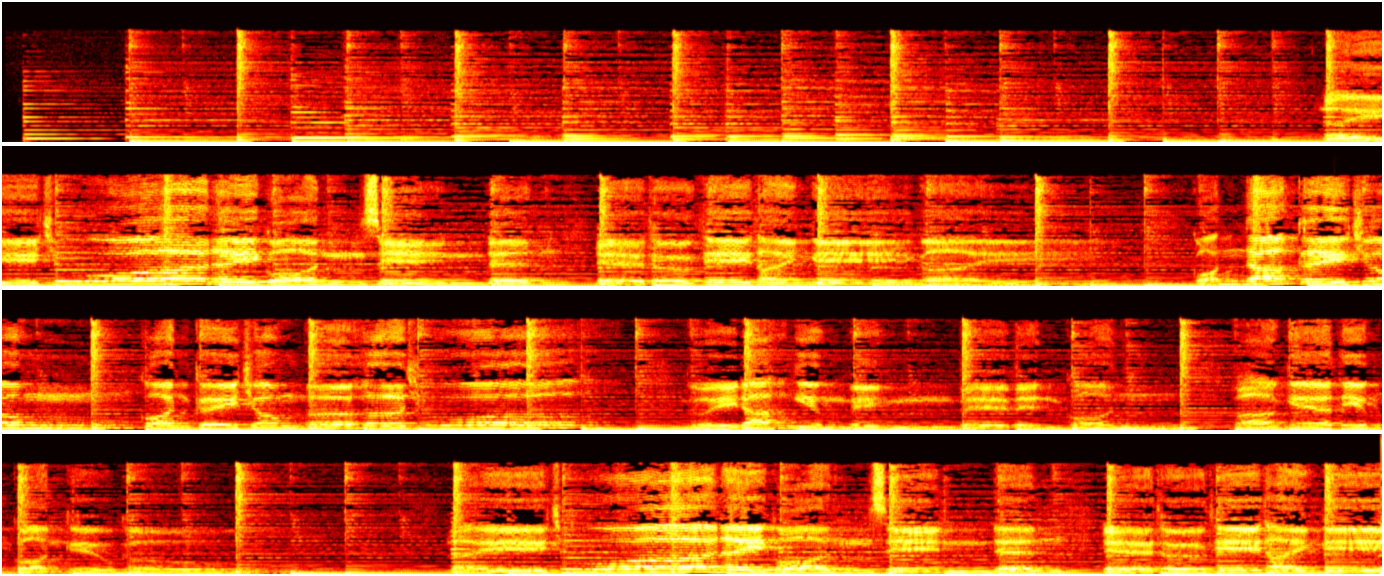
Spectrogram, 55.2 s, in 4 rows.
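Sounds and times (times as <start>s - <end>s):
bass: 1.0s - 55.1s.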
